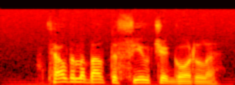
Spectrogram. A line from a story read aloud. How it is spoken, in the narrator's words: She said merrily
